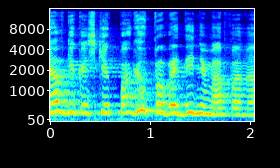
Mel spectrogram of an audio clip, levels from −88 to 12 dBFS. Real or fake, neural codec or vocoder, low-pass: real; none; 14.4 kHz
